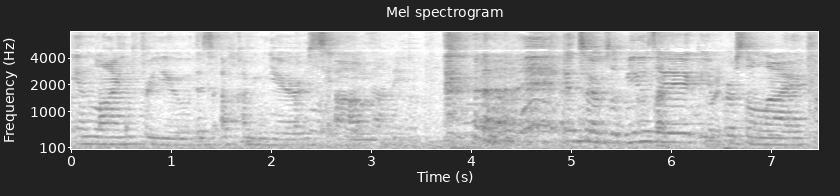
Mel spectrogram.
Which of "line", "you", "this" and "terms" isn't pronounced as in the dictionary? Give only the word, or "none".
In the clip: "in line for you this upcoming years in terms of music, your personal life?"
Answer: none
